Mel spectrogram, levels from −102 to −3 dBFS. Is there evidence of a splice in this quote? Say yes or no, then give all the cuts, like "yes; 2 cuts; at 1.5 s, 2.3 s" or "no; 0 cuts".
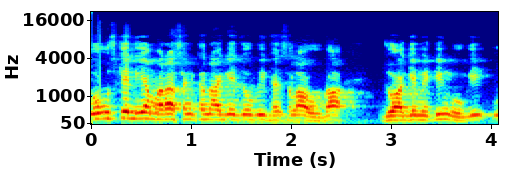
no; 0 cuts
